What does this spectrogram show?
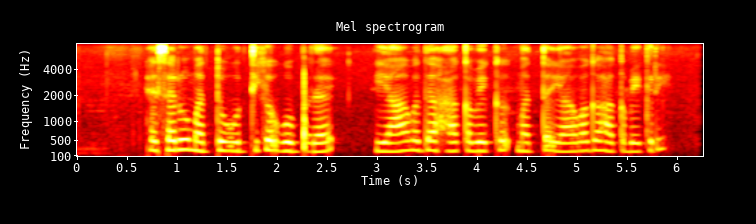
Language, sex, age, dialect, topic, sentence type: Kannada, female, 18-24, Northeastern, agriculture, question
